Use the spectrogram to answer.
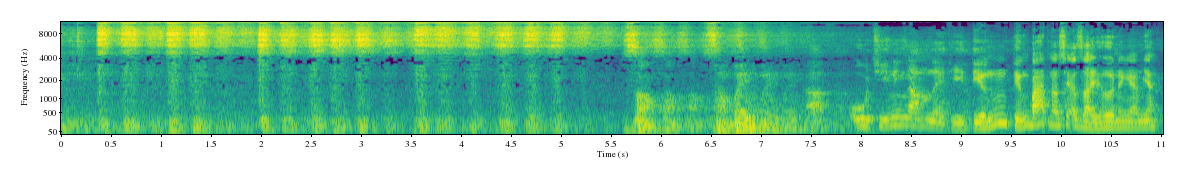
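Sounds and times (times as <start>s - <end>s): hissing into a microphone: 0.4s - 7.4s.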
